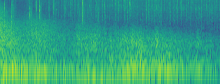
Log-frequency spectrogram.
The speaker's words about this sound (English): There was a blinding white flash, and then the fireworks boomed like Hiroshima.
